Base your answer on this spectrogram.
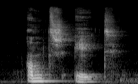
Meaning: oath of office
- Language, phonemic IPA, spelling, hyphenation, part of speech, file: Dutch, /ˈɑm(p)ts.eːt/, ambtseed, ambts‧eed, noun, Nl-ambtseed.ogg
